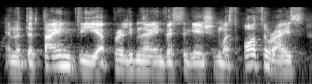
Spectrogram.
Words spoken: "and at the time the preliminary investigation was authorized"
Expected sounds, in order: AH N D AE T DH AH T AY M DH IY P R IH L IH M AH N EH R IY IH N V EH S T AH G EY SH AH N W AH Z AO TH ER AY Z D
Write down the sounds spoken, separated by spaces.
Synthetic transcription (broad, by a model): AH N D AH T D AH T AY M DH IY P R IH L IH M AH N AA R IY IH N V EH S T AH G EY SH AH N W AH S AO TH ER AY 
